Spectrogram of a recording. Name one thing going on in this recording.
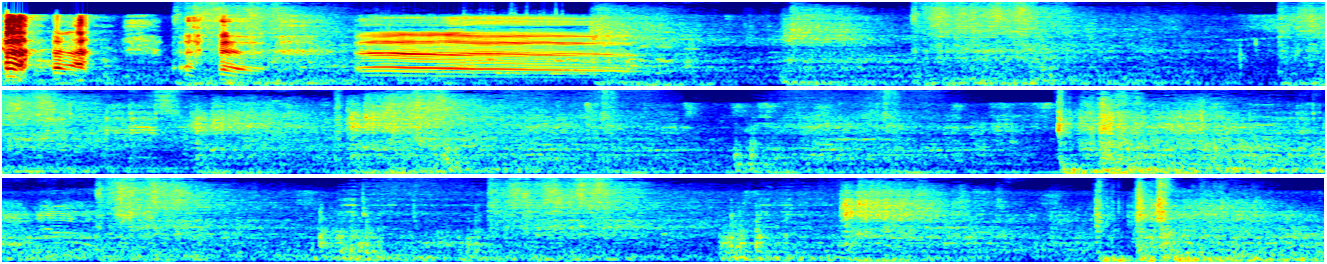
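Heavy guns fire with deep booms.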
